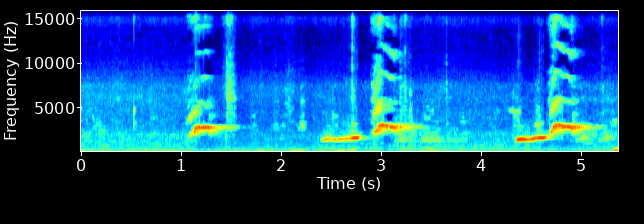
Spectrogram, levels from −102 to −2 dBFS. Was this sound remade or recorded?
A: recorded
